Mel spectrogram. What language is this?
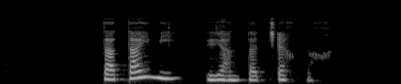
Puno Quechua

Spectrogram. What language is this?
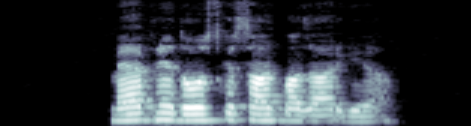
Urdu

